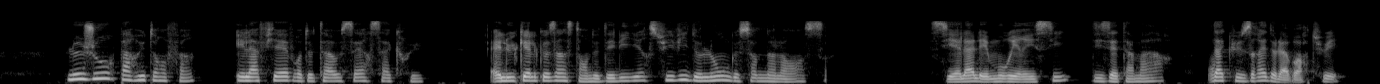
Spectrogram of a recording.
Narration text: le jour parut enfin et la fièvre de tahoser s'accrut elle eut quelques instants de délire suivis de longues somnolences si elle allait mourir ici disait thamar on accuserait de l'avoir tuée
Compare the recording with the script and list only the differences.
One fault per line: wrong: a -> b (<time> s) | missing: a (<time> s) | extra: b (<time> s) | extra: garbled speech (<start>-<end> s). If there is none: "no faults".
no faults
